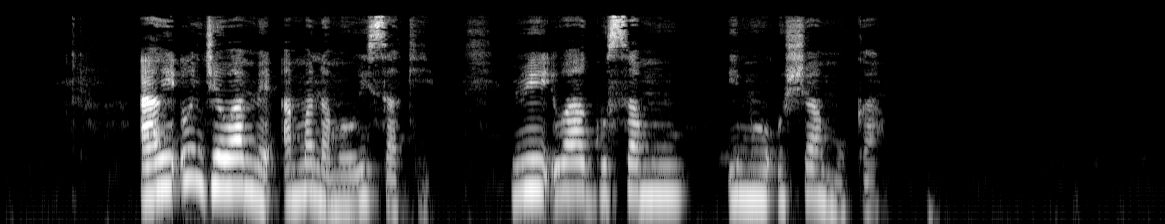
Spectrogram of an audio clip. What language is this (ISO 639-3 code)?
bag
